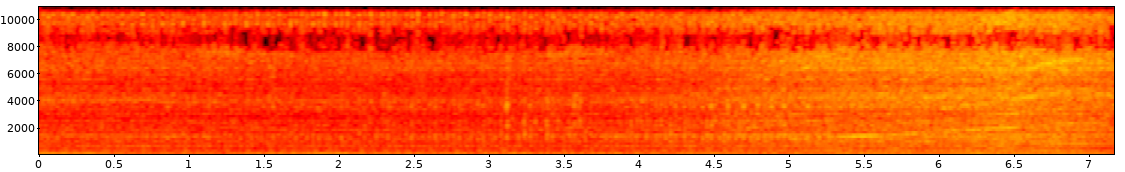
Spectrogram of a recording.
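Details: BMW 328i F30 N26 engine revving: faint whine rising with rpm over a light, uneven knock that follows rpm; owner suspects a bad timing chain guide, source unconfirmed.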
